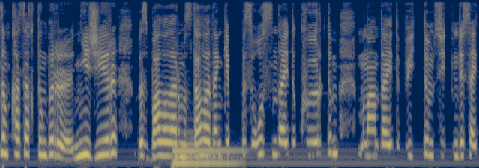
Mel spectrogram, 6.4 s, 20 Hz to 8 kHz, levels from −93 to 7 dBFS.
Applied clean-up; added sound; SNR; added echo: classical method spectral subtraction.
